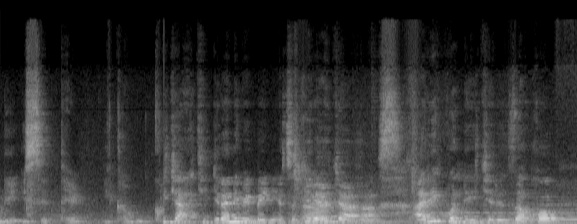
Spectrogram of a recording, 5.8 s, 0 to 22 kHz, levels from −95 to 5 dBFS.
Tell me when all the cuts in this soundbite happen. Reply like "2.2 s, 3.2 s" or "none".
1.7 s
